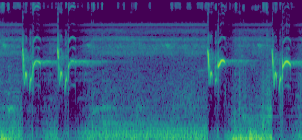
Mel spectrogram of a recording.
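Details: Male prenjak merah calling: two sharp high twisting chirps, a pause of over a second, then two more, with a low rumbling background throughout.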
